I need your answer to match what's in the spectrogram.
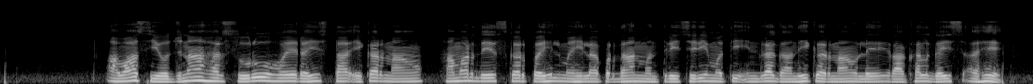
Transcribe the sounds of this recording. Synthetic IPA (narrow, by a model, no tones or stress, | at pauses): aːʋaːsjoːd͡ʒnaɦɐɾsʊɾuɦoːeɾɐɦɪst̪aeːkəɾnãːwhɐməɾd̪eːskəɾpəɦɪlməɦɪlapɾɐd̪ʱaːnmə̃nt̪ɾiʃɾimət̪iɪ̃nd̪ɾaɡãːn̆d̪ʱikəɾnãːwleɾaːkʰəlɡɐɪsaɦeː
